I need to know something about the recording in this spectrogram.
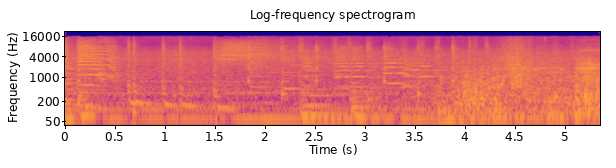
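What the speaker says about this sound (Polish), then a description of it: "Jak widzicie, wypływamy na przejażdżkę łódkową." A small boat sets out on a sea ride off Mexico's Riviera Maya coast. A low motor hum runs under steady wind and water rush, with splashing building toward the end.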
